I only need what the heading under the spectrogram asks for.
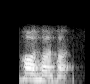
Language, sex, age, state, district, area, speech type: Manipuri, female, 60+, Manipur, Kangpokpi, urban, conversation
